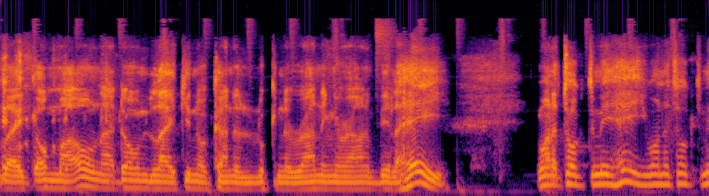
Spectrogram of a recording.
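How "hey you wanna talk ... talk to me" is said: high-pitched mock pleading for attention; needy hanger-on, hammed up; eager pestering. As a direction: pester strangers, over-eager and higher. Mimics someone eagerly seeking company.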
